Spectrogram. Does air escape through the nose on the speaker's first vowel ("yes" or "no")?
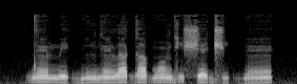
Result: yes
